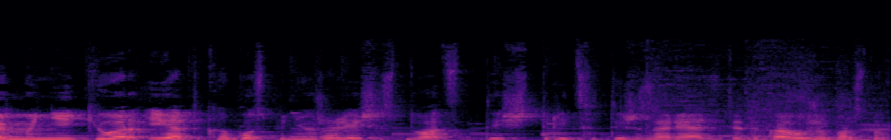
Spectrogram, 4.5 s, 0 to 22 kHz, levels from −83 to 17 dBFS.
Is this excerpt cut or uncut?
uncut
